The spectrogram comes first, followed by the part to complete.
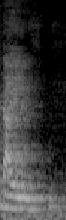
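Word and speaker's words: ptyalin: contains an enzyme called Tylin this contains an enzyme called Ty okay t i a l i p t i a l i okay so p is silent over here next is uh that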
